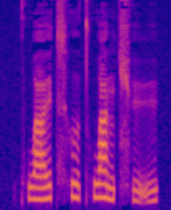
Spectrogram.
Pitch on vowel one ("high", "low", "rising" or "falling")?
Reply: rising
